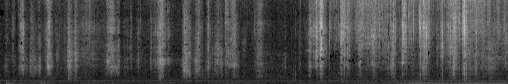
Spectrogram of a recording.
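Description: Gloved fingertips squeeze, rub and press a hand-sized, solid, rectangular mint-scented soap bar sealed in a glossy green plastic film wrapper, on a table with untouched loose carved soap cubes around it. Bright, crisp crinkles and rustles of the plastic film come in short bursts over a faint steady low hum, growing denser and louder in the second half.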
